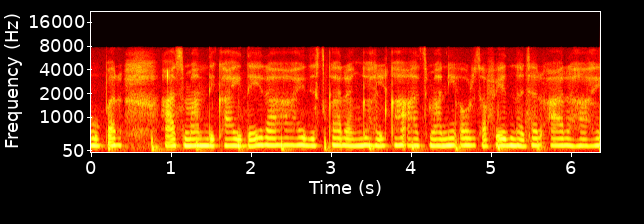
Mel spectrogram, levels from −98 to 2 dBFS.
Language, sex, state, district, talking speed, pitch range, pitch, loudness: Hindi, female, Goa, North and South Goa, 150 wpm, 190-200 Hz, 195 Hz, -18 LUFS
